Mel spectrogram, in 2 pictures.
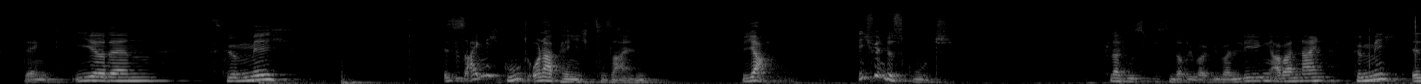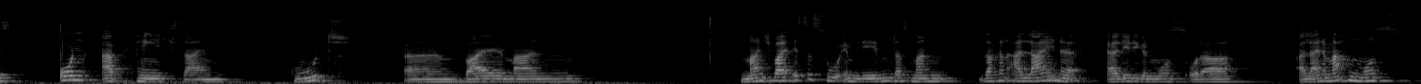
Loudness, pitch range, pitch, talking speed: -40 LUFS, 105-165 Hz, 130 Hz, 110 wpm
